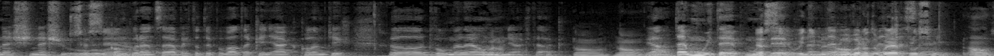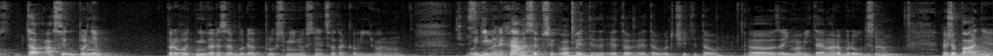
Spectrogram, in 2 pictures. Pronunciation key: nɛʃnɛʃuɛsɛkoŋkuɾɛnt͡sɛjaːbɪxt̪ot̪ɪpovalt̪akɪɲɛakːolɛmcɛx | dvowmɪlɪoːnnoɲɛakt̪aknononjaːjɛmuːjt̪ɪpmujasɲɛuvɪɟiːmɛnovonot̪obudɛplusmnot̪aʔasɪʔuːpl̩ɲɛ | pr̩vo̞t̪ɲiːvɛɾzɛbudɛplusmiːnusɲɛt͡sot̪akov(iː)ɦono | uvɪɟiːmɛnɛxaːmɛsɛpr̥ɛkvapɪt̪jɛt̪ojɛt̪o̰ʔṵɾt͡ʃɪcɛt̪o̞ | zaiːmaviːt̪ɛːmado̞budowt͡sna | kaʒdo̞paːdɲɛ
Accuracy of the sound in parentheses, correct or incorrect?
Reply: correct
